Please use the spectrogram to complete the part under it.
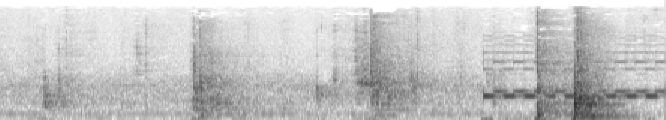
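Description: Telephone ringing in a tense domestic scene: a few soft knocks and rustles, then a louder, metallic ringing tone near the end, with no voices.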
